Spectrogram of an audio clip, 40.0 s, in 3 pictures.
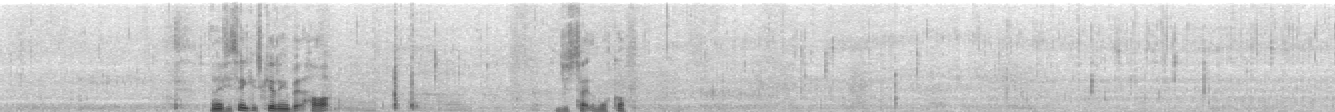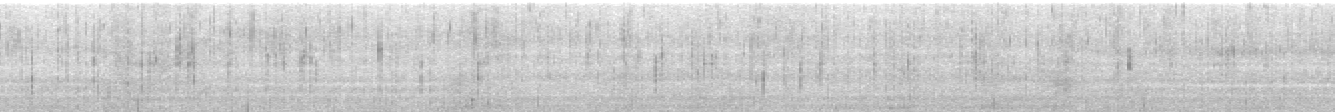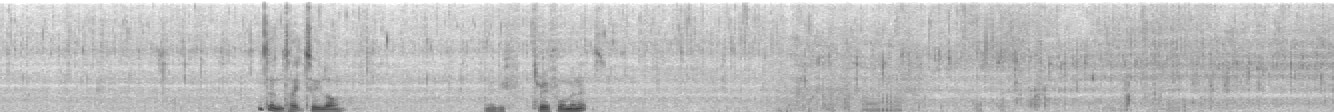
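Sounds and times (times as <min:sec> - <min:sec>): chicken deep-frying in oil: 0:00.0 - 0:40.0
oil popping and crackling: 0:00.0 - 0:40.0.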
